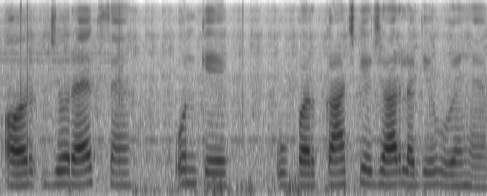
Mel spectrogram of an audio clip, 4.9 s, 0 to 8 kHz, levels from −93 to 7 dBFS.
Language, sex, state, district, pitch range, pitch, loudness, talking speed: Hindi, female, Uttar Pradesh, Lucknow, 180-195 Hz, 185 Hz, -18 LUFS, 150 wpm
